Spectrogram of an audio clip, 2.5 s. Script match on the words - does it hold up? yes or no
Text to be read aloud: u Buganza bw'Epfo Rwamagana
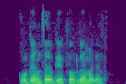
yes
